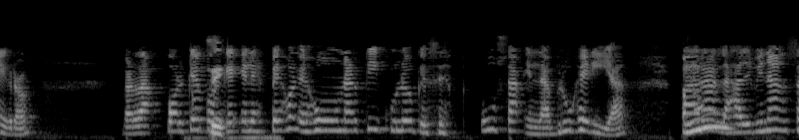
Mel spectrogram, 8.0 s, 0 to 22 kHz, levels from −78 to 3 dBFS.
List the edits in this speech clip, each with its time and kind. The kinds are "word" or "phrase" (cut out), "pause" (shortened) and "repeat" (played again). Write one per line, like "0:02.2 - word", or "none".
0:03.0 - word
